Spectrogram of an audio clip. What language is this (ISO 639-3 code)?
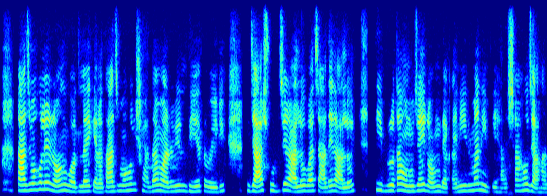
ben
